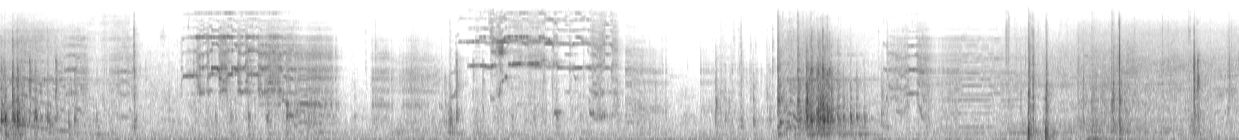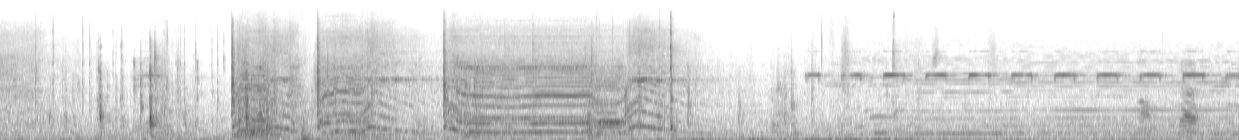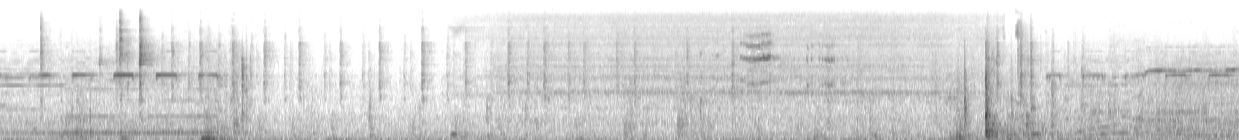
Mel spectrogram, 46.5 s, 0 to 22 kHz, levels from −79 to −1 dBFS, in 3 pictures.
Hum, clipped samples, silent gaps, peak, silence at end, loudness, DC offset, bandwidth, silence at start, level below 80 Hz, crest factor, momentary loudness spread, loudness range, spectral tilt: none; under 0.1%; none; 0 dBFS; 0 s; -36 LUFS; under 0.1%; 16.5 kHz; 0 s; -52 dBFS; 38 dB; 16 LU; 10 LU; -2.5 dB/octave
